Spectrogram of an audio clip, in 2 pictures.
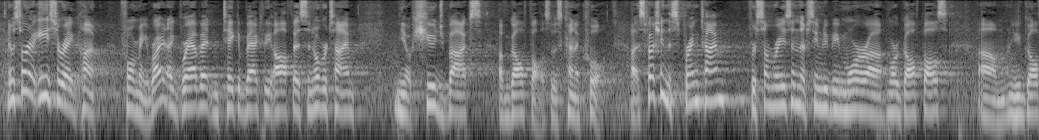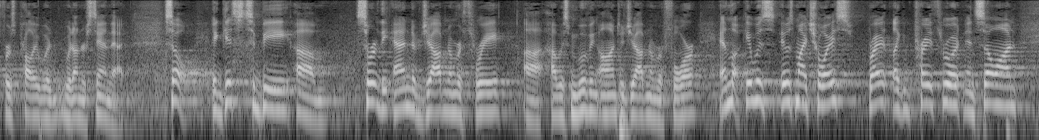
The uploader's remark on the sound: sermon from August 13, 2023 at the Clarence Church of Christ, Clarence, NY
